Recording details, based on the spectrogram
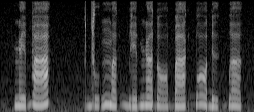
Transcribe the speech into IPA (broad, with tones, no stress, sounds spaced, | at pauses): ɳ e˨˩˦ b a˨˥ | d u˨˩˦ ŋ͡m ɐ˨˥ ɡ͡b e˨˥ b ɳ ɐ˥˧ ɗ ɔ˨ ɓ a˨˥ ɡ͡b ɔ˥˧ ɗ ɨ˨˩˦ ɡ͡b ɐ˥˧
